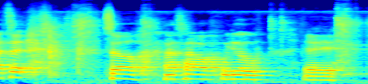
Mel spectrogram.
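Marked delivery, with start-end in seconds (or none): 1.1-3.4 slow, winded, out-of-breath talk. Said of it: "oh, I'm out of breath".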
